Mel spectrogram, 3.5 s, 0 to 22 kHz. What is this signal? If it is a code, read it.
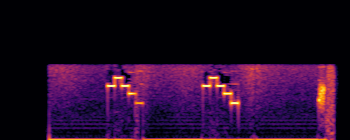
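Five-tone selective call (ZVEI), heard as quick runs of five tones, tones of about 70 ms. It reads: 88851 88851
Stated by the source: ZVEI five-tone selective call received on SDR.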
